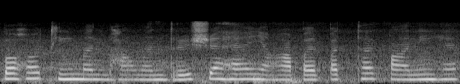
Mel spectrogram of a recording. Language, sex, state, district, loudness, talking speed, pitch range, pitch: Hindi, female, Bihar, Kaimur, -17 LUFS, 130 wpm, 220-245 Hz, 235 Hz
